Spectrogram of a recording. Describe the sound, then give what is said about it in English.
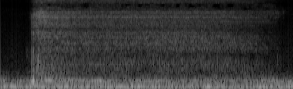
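Airy breath through one nostril during alternate nostril breathing, a single long steady hiss lasting about two seconds over a low constant hum. “breathe in again, this is called alternate nostril breathing.”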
